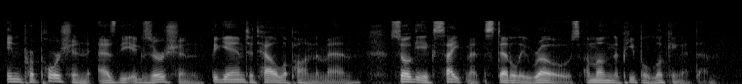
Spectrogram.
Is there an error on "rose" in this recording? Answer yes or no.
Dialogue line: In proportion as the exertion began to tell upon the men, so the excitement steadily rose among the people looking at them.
no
